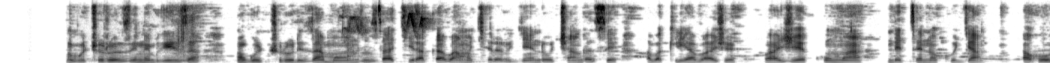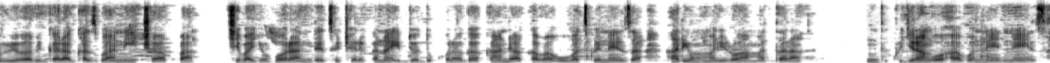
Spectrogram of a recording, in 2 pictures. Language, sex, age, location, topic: Kinyarwanda, male, 25-35, Musanze, finance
